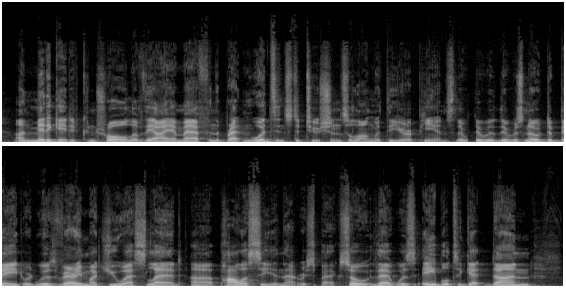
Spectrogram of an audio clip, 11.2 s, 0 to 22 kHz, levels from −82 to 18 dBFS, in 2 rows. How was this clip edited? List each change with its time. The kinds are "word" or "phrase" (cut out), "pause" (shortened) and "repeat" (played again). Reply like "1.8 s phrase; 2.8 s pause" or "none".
4.7 s word; 6.0 s phrase; 7.5 s pause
